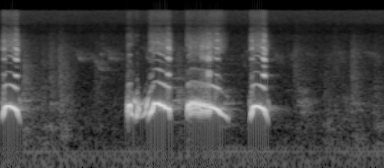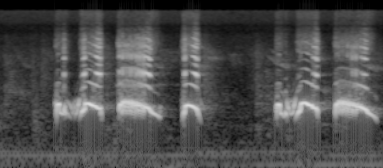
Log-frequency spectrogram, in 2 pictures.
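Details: Spotted dove calling in bursts: short clipped notes and curved, falling coos grouped in clusters separated by silent gaps, some notes sharply upswept then dropping.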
